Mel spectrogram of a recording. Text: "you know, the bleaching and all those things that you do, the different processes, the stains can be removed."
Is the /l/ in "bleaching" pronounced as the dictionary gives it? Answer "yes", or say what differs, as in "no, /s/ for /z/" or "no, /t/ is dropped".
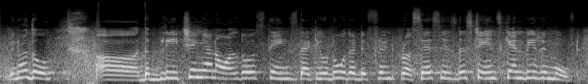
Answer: yes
